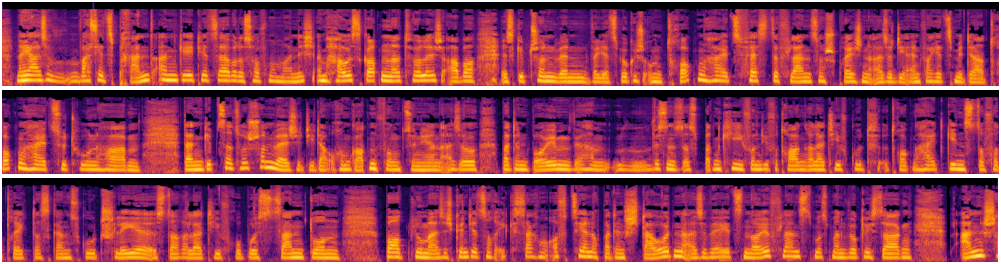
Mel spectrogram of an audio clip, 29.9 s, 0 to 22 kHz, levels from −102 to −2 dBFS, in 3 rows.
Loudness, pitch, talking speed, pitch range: -19 LUFS, 165 Hz, 205 wpm, 155-185 Hz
